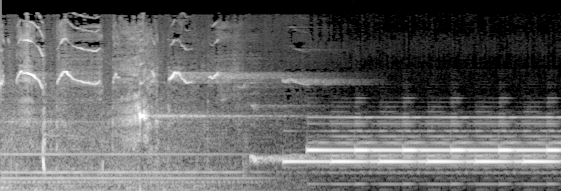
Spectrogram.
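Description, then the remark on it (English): A dog whimpers and cries in a few high, wavering whines over about three seconds, close and fairly soft, before a steady, pulsing tonal sound takes over. “While no animals were physically harmed in the recording of this radio feature, it is possible that Jack suffered some psychological trauma as a result of being made to cry.”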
